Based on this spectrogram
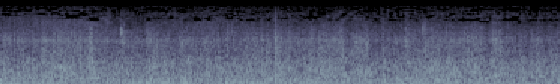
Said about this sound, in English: In the rain?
